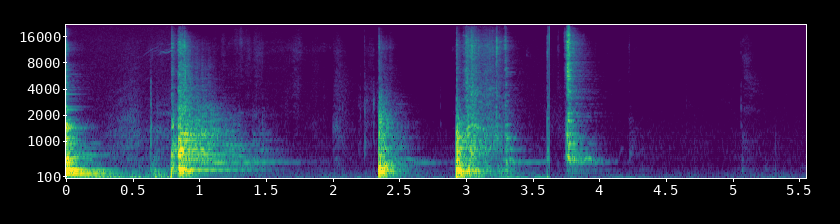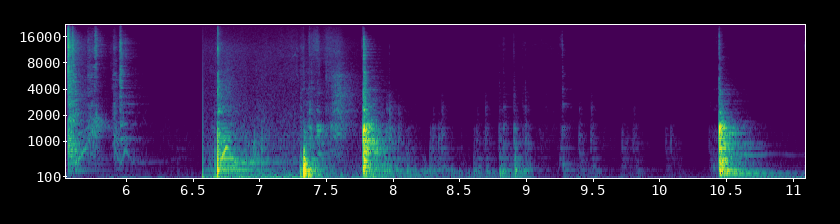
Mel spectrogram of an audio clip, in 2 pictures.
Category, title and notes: Sound effects > Other mechanisms, engines, machines
handsaw foley oneshot sequence tones stabs notes
smack, vibe, shop, perc, twangy, percussion, twang, saw, hit, household, handsaw, metallic, tool, metal, plank, vibration, fx, foley, sfx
